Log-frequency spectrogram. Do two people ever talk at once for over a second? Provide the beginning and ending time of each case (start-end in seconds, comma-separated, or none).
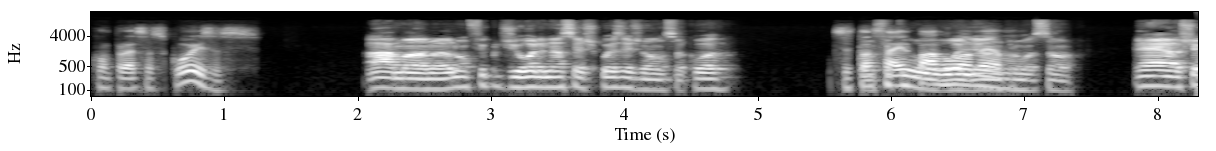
5.8-7.1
